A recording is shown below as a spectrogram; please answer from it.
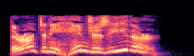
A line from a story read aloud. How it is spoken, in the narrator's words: Bast exclaimed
